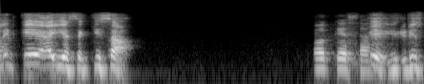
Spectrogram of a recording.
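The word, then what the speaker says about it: Qisas: you can call it KISA, KISA. Okay, sir. Okay, it is pronounced as KISA.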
